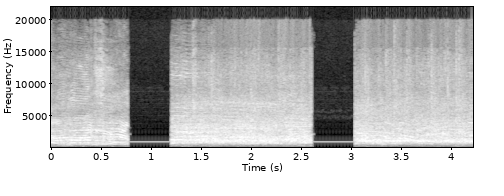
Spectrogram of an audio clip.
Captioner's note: audience yelling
